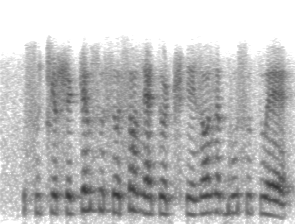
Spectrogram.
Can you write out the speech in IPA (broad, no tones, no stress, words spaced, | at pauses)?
sʷɪt͡ɕʌʂɪ ʈɛsʷʌ sʊ sɔzætʊ ʈ͡ʂʰɪzɔzʌ ɡusʷʌ tʷɛ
